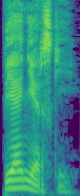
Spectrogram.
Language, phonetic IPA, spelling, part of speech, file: Russian, [pʲɪɐˈnʲerskʲɪj], пионерский, adjective, Ru-пионерский.ogg
- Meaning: pioneer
